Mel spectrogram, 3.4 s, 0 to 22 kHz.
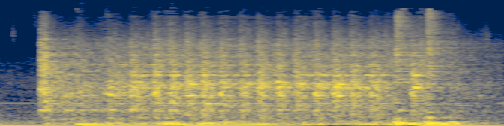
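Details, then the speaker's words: LQ9 6.0L swap with LS3 heads, TBSS intake and long-tube headers, first start after months of sitting: steady cranking without catching or firing, even with a jumper attached and O2 sensors plugged in; battery suspected weak from sitting, not confirmed. "Uh seems like the battery's just dead from sitting so long."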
